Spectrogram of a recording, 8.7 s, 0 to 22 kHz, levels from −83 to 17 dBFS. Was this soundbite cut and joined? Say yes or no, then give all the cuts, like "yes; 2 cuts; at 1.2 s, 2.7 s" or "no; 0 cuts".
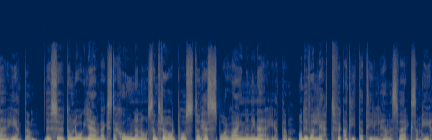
yes; 3 cuts; at 4.0 s, 5.9 s, 6.8 s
